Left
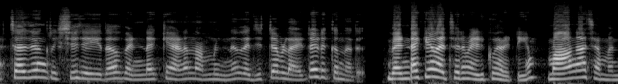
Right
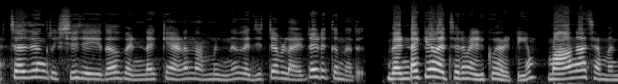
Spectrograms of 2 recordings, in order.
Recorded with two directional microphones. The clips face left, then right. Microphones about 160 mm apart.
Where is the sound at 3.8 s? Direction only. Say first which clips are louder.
Right 4 dB; 40° right (ahead or behind).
